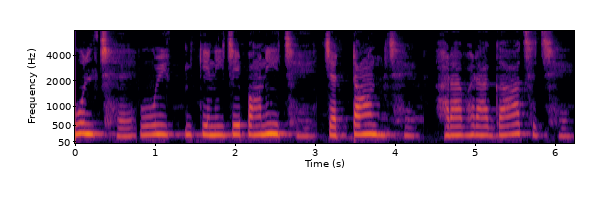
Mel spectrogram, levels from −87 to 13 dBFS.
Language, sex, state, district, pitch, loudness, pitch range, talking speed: Maithili, female, Bihar, Samastipur, 235 Hz, -29 LUFS, 220-250 Hz, 115 wpm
